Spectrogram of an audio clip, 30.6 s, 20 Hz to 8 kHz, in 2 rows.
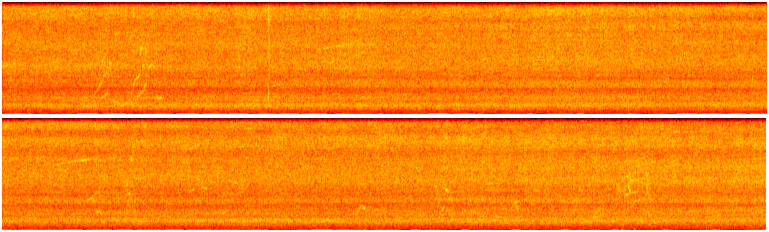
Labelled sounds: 1.7	3.3	killer whale, southern resident, L pod, call S02iii, 0.50 to 5.2 kHz
6.3	7.1	killer whale, southern resident, 4.6 to 5.1 kHz
16.3	17.5	killer whale, southern resident, L pod, call S19, 0.98 to 8.0 kHz
17.7	18.1	killer whale, southern resident, 1.5 to 5.3 kHz
19.0	20.2	killer whale, southern resident, 1.9 to 6.2 kHz
22.3	22.6	killer whale, southern resident, 0.66 to 2.3 kHz
23.9	24.4	killer whale, southern resident, 1.2 to 3.5 kHz
25.4	25.8	killer whale, southern resident, 0.98 to 2.4 kHz
27.5	28.4	killer whale, southern resident, 1.9 to 5.0 kHz

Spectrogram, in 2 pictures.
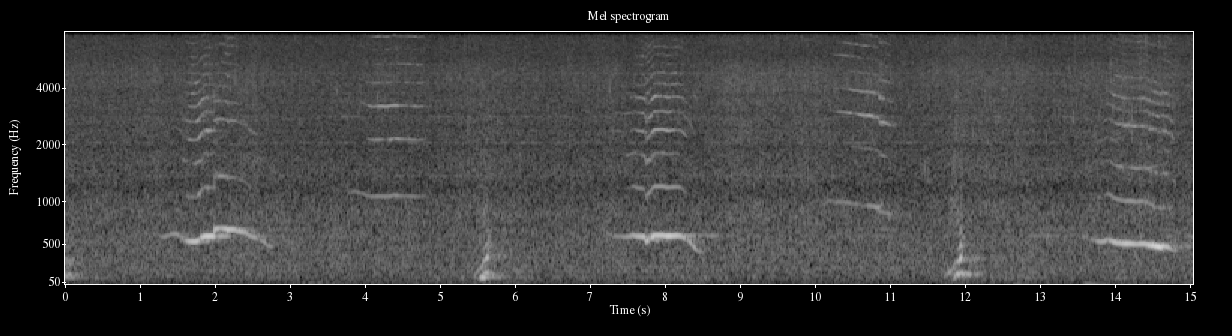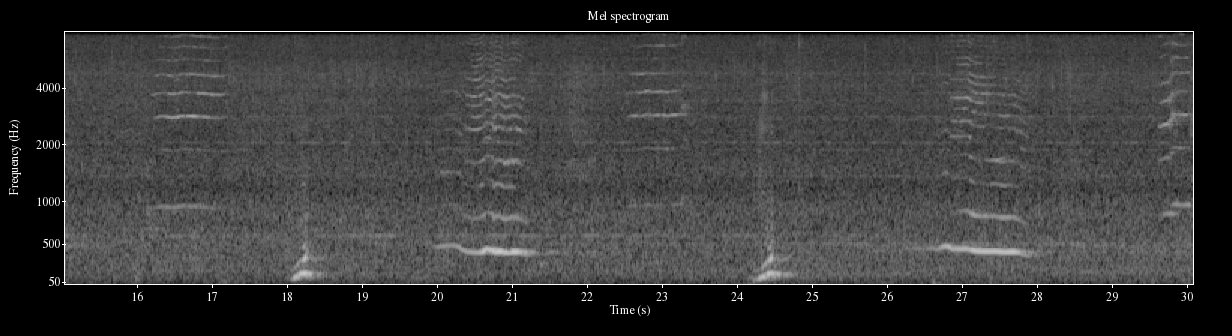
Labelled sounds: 1.6	2.6	humpback whale, 1.0 to 5.6 kHz
3.8	4.8	humpback whale, 1.0 to 7.7 kHz
7.3	8.3	humpback whale, 1.0 to 6.7 kHz
10.1	11.1	humpback whale, 0.78 to 8.0 kHz
13.9	14.8	humpback whale, 0.88 to 7.2 kHz
16.2	17.2	humpback whale, 0.88 to 7.7 kHz
20.0	21.3	humpback whale, 0.78 to 7.0 kHz
22.5	23.4	humpback whale, 1.8 to 7.8 kHz
26.7	27.9	humpback whale, 0.78 to 7.2 kHz
29.6	30.0	humpback whale, 0.81 to 8.0 kHz

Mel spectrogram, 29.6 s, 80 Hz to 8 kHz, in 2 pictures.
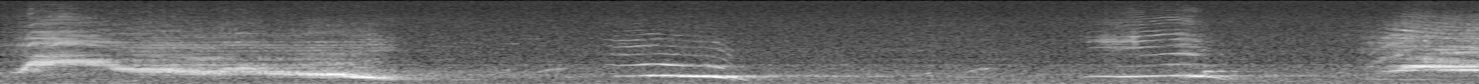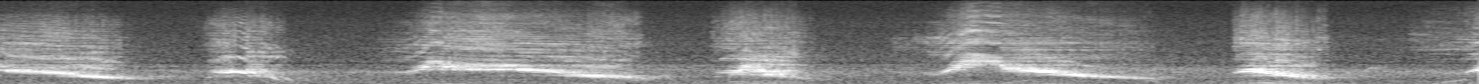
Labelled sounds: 0.2	1.4	humpback whale, 0.80 to 2.4 kHz
1.9	2.2	humpback whale, 0.96 to 1.0 kHz
6.0	7.4	humpback whale, 0.80 to 2.7 kHz
10.8	12.0	humpback whale, 1.1 to 4.6 kHz
13.9	15.6	humpback whale, 0.80 to 3.1 kHz
17.0	17.3	humpback whale, 0.90 to 1.1 kHz
18.9	19.6	humpback whale, 0.80 to 1.9 kHz
20.0	20.5	humpback whale, 0.86 to 1.7 kHz
21.9	22.6	humpback whale, 0.80 to 1.5 kHz
23.9	25.9	humpback whale, 0.80 to 4.7 kHz
27.1	27.8	humpback whale, 1.4 to 2.0 kHz
28.9	29.4	humpback whale, 1.3 to 2.5 kHz

